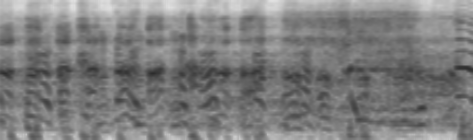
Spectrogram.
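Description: Several cartoon voices chattering and exclaiming over one another in a fast, excited jumble.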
